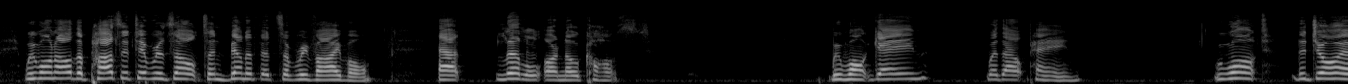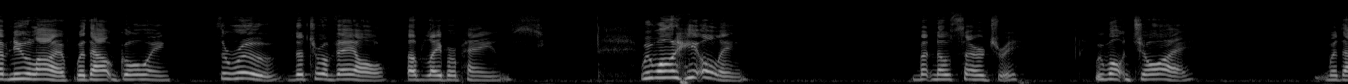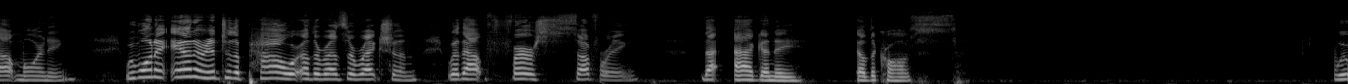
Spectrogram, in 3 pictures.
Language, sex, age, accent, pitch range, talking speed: English, female, 60-79, American, 175-240 Hz, 95 wpm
